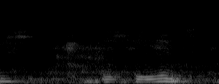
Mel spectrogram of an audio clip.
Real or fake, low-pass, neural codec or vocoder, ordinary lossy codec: fake; 5.4 kHz; codec, 24 kHz, 1.2 kbps, DualCodec; none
